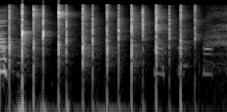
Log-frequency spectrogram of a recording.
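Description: A quick, uneven burst of hand clapping: roughly a dozen sharp, crisp claps in just over two seconds, fairly loud and bright, tapering off at the end.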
